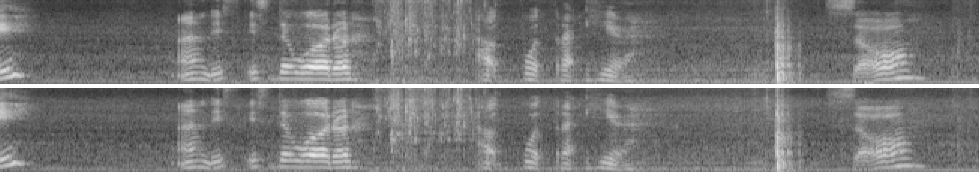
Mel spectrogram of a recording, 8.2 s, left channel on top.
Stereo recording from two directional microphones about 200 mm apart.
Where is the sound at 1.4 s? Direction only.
5° left (ahead or behind).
